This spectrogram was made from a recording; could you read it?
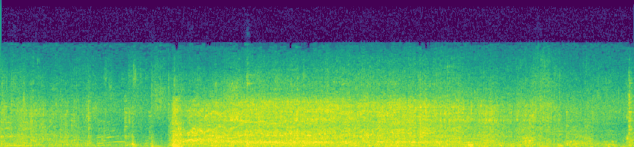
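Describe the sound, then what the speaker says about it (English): A child's ride-on toy car, a Santa gift, drives along with a steady broadband motor whir, near and continuous, with a brief bump about a second in and voices talking over it. "go ahead, Barley, hit the gas"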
